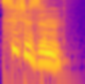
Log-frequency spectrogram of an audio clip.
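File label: "citizen", British English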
